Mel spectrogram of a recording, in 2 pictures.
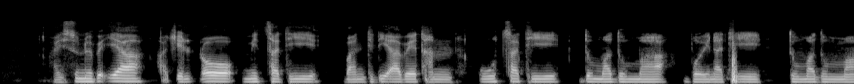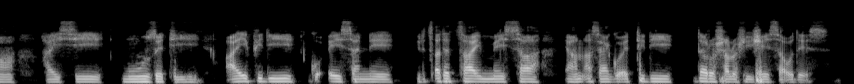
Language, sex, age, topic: Gamo, male, 25-35, agriculture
